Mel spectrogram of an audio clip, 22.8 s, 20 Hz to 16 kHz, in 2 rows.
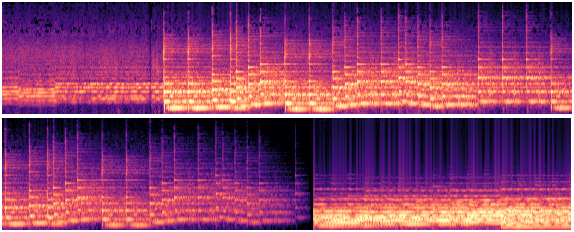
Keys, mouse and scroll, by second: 0.2 scroll down 2, 1.3 alt+scroll up 1, 1.4 click, 6.8 alt+scroll down 1, 7.0 alt+scroll up 1, 7.2 ctrl+s, 8.5 alt+scroll up 2, 8.8 alt+scroll down 1, 9.0 click, 9.0 space, 9.1 space, 9.3 alt+scroll up 1, 9.6 click, 10.6 click, 10.9 ctrl+s, 11.3 click, 11.7 click, 11.8 scroll down 1, 12.0 click, 12.4 click, 14.6 ctrl+z, 15.1 click, 15.1 shift+click, 17.2 shift+click, 17.6 shift+click, 18.0 shift+scroll down 1, 18.1 shift+click, 19.1 shift+scroll up 1, 19.3 click, 19.4 shift+click, 20.5 shift+click, 21.4 shift+scroll down 1, 21.4 shift+scroll up 1, 21.5 shift+scroll down 1, 21.7 shift+space, 21.9 shift+click.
